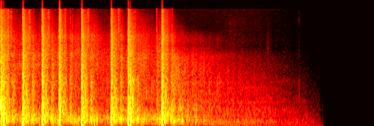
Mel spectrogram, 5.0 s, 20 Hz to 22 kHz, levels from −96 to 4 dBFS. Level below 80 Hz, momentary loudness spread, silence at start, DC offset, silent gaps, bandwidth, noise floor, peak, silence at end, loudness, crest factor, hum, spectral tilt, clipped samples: -30 dBFS; 15 LU; 0 s; under 0.1%; none; over 20 kHz; under -90 dBFS; 0 dBFS; 1.95 s; -14 LUFS; 18 dB; none; -3.5 dB/octave; 0.3%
